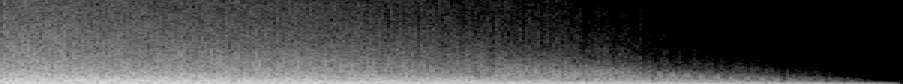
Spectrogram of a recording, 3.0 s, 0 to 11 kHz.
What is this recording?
An explosion handcrafted throught SoundForge's FM synth module. 4/7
